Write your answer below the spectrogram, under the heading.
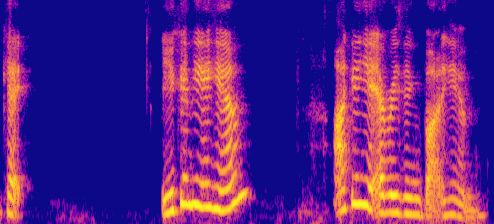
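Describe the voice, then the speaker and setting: A woman's voice: on the high side, animated, measured pace, vocal fry, fairly bright tone. An Australian woman hosting a casual live stream, chatting in an informal, scattered way.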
